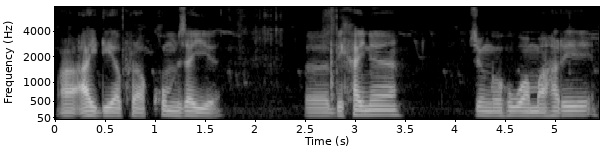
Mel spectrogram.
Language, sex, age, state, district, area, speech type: Bodo, male, 18-30, Assam, Udalguri, rural, spontaneous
